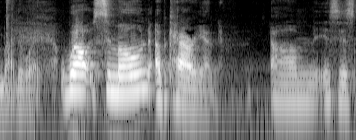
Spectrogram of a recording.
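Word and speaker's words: Simon Abkarian: know about the actor and how do you pronounce his name by the way well simone Abkhazian is his name and she had worked with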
